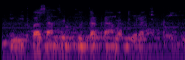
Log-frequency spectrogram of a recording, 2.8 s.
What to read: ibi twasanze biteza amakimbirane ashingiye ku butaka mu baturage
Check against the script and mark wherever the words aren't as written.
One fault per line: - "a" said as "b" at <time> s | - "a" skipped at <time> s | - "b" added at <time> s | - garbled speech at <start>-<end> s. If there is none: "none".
- "biteza amakimbirane ashingiye" skipped at 0.9 s
- "mu" skipped at 1.6 s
